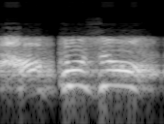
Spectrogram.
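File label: Japanese attack position mood med; War Thunder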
